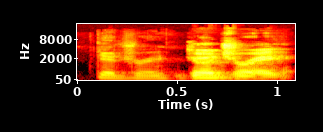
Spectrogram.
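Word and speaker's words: Guidry: Coach Lance Goodry, is that how you pronounce it, man? Goodry.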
